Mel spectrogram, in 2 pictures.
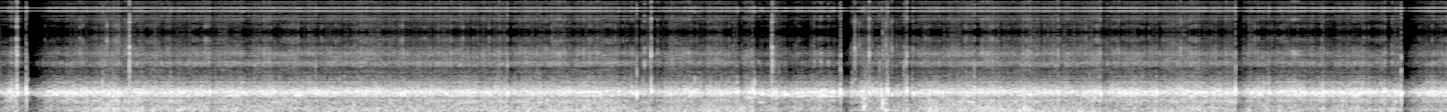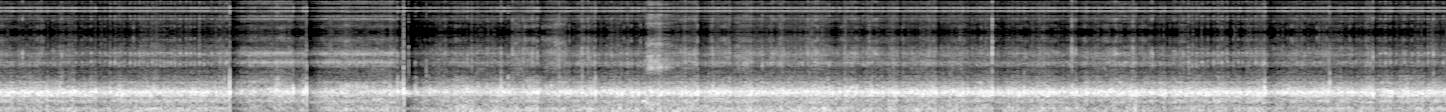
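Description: Wind rushes past a cyclocross bicycle riding at speed.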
